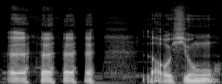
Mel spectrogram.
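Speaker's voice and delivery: low, chuckling con-man monk; low-voiced chummy rogue; oily monk. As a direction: sidle in with a low chuckle, buddy to buddy. Monk sweet-talks a rival.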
